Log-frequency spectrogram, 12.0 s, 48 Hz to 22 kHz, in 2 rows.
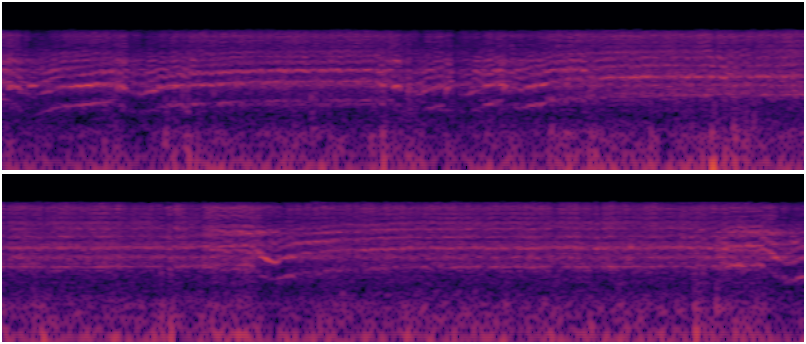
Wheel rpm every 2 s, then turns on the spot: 130, 140, 180, 190, 180, 180.
none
